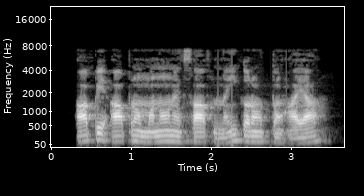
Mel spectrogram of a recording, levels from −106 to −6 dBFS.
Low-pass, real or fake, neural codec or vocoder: 7.2 kHz; real; none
